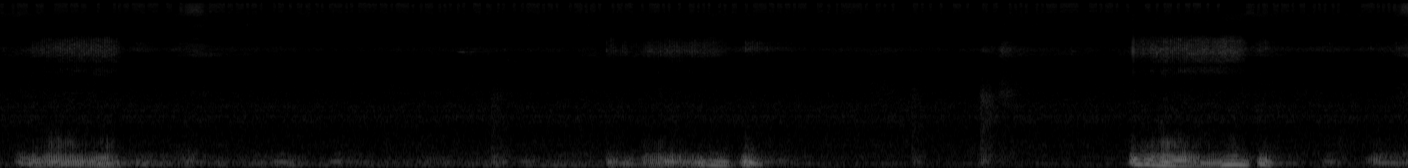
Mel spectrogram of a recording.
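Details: Low rumbling snores every few seconds with a higher whistling hiss in between, recorded in bed; the speaker says the sound is not coming from them: snoring.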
